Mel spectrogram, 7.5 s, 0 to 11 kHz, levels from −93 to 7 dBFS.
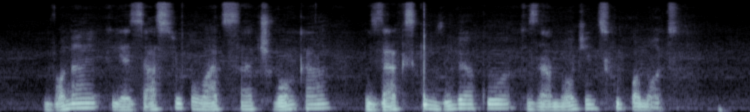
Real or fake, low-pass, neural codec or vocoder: fake; 9.9 kHz; codec, 44.1 kHz, 2.6 kbps, SNAC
